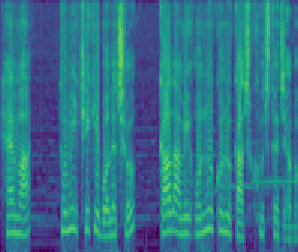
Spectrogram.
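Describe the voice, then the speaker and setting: A man's voice: sits high, a little fast, a little mellow, faint music behind, natural voice. A man playing an earnest, respectful, poor young day labourer in a cartoon story. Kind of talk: cartoon dialogue.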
